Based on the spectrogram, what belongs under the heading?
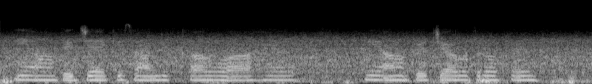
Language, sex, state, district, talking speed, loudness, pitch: Hindi, female, Haryana, Charkhi Dadri, 120 wpm, -17 LUFS, 100 Hz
